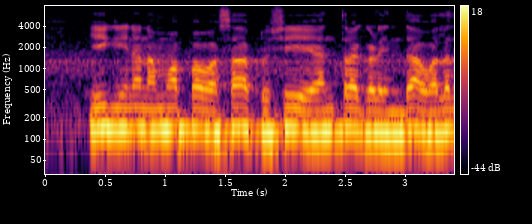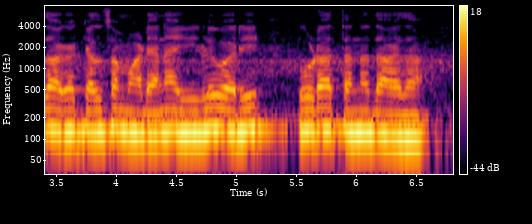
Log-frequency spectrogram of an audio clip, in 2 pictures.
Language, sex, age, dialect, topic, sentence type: Kannada, male, 18-24, Central, agriculture, statement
